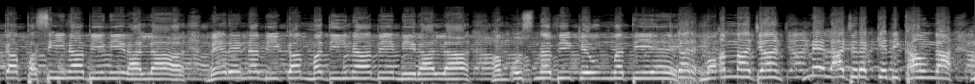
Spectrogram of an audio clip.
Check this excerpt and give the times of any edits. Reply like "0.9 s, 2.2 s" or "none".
6.9 s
